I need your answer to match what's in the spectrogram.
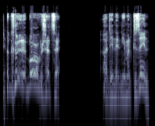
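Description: A man's voice: fairly high pitch, animated, normal speed, gravelly, fairly bright tone, no room sound, studio quality, voice pushed up, exaggerated voice. A man reading a novel aloud, voicing an irascible, domineering old man who demands answers. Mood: bargaining, gruff.

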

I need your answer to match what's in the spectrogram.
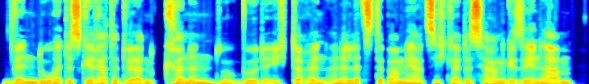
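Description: A man voicing a stern, solemn nobleman who speaks slowly and gravely. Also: medium pitch, fairly even intonation, warm tone, no echo, studio quality, natural voice. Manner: slow, grave, measured.

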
